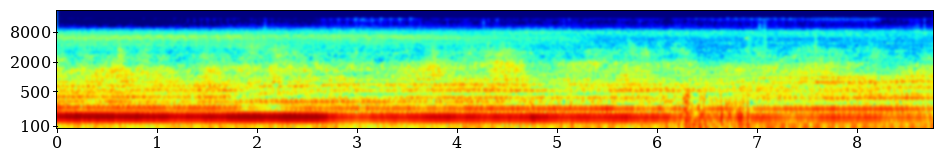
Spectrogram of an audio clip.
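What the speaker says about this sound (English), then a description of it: "Airplane!" A droning aircraft engine hums steadily overhead, a low sustained tone with a faint rotor-like throb, loudest at first and easing slightly later.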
